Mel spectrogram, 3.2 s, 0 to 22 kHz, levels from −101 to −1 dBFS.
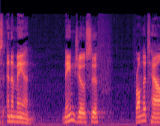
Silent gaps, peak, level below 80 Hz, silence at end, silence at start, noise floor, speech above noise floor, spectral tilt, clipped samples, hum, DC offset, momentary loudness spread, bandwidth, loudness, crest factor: none; -6 dBFS; -58 dBFS; 0 s; 0 s; -56 dBFS; 31 dB; -3 dB/octave; under 0.1%; none; under 0.1%; 7 LU; 14 kHz; -25 LUFS; 22 dB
